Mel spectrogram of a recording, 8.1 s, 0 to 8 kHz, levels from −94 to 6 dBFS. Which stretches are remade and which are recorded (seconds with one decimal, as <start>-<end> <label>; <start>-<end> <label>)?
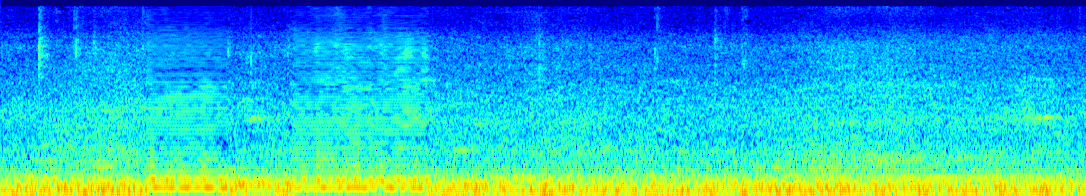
0.0-1.1 recorded; 1.1-1.7 remade; 1.7-2.2 recorded; 2.2-3.2 remade; 3.2-8.1 recorded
